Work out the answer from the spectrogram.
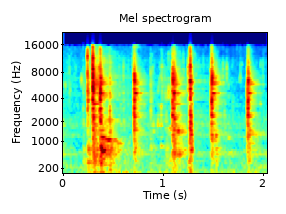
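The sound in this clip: Sharp metallic ratcheting clicks come from a 6 mm wrench working loose a stuck screw. Several distinct snaps arrive in an uneven rhythm, each with a bright, crisp attack.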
